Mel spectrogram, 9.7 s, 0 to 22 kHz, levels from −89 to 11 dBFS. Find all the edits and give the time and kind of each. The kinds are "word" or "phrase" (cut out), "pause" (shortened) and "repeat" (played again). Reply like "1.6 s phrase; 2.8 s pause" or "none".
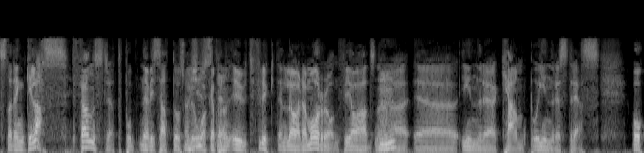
1.1 s word; 2.0 s word; 5.6 s word

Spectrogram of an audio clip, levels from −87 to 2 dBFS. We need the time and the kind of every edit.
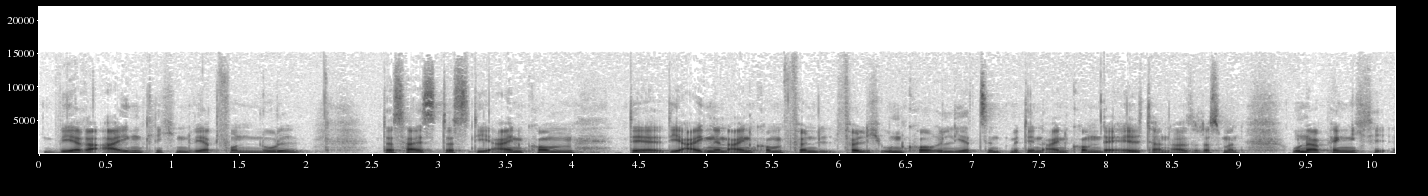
3.2 s word

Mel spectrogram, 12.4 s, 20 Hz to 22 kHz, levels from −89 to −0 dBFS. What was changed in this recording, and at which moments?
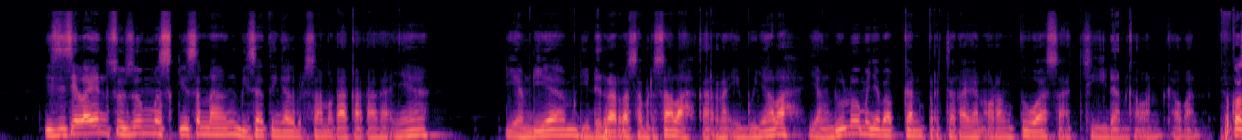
none

